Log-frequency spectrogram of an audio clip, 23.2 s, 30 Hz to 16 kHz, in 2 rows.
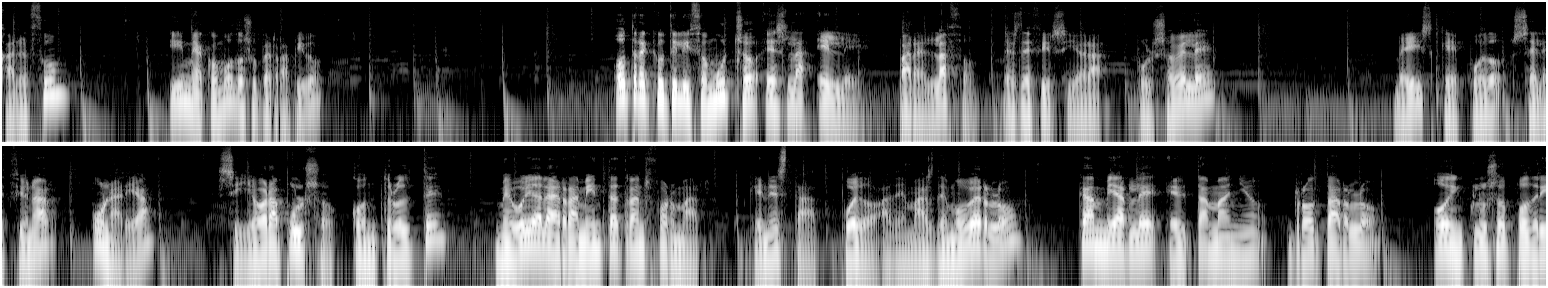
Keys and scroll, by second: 5.9 l, 8.4 l, 14.1 ctrl+t.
